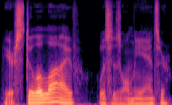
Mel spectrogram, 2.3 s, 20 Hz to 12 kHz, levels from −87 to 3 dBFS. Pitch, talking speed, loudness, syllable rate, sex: 95 Hz, 210 wpm, -17 LUFS, 6.7 syllables/s, male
